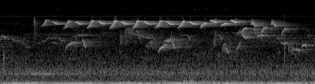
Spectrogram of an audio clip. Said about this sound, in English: Black and white warbler. This bird's probably on territory.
